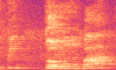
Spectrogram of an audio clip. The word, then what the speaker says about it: pitomba: Quando eu pronuncio pitomba, a sílaba mais forte é o tom. Pitomba.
